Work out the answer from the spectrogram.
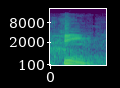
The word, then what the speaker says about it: Keen: His name is pronounced Keen. Keen.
